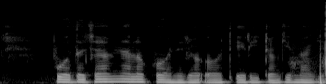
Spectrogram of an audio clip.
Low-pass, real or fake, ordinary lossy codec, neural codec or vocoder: 19.8 kHz; real; none; none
